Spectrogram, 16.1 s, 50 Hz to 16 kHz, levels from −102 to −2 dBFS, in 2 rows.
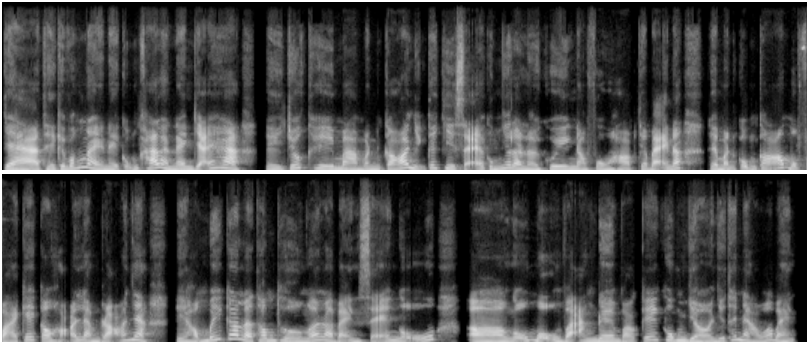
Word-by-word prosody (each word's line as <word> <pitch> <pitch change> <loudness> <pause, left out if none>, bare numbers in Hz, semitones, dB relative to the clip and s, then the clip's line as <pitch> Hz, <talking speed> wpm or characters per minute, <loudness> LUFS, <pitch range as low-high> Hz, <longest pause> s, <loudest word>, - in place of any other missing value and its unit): chà 205 -8 +7
thì 195 +2 -4
cái 245 +4 -2
vấn 310 +9 -2
này 230 - +2
này 185 -3 -3
cũng 245 - -8
khá 270 +5 +5
là 350 - +2
nan 225 +2 0
giải 250 +8 +5
ha, 305 -9 +5 0.2
thì 190 -3 -5
trước 310 +4 -2
khi 255 -5 -2
mà 215 -4 +1
mình 195 0 -4
có 210 0 +4
những 315 -5 0
cái 290 0 -4
chia 275 -3 -4
sẻ 250 +1 +3
cũng 215 +1 -4
như 290 - -2
là 240 -4 +3
lời 200 -2 -2
khuyên 235 +1 -1
nào 200 -3 -2
phù 195 -1 -4
hợp 190 -3 -2
cho 235 - -5
bạn 185 - +4
đó, 280 +3 +4 0.3
thì 210 - 0
mình 180 -2 -2
cũng 225 - -5
có 255 +7 +2
một - - -3
vài 180 -2 +1
cái 290 +8 -4
câu 255 -5 +1
hỏi 230 0 -2
làm 225 -8 -2
rõ 185 +7 +1
nha. 305 -4 +1 0.3
Thì 220 - -5
hổng 205 +3 -2
biết 340 +8 -3
á 400 -1 +3
là 240 - +3
thông 255 +2 -2
thường 215 -5 -4
á 255 - +1
là 250 -7 0
bạn 190 0 -3
sẽ 205 +4 -2
ngủ, 265 +4 -4 0.3
ờ, 205 -1 +4
ngủ 270 -1 -2
muộn 260 -8 -1
và 210 - +2
ăn 235 +1 +1
đêm 235 0 0
vào 195 - -2
cái 305 +4 -4
khung 255 -4 -1
giờ 185 -4 0
như 205 +5 -5
thế 315 +6 -8
nào 235 - -3
á 285 - -2
bạn? 195 -8 -4
235 Hz, 270 wpm, -23 LUFS, 200-265 Hz, 0.3 s, chà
